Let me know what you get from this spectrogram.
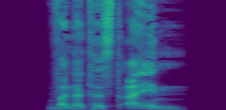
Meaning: inflection of einwandern: 1. second-person singular preterite 2. second-person singular subjunctive II
- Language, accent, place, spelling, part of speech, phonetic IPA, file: German, Germany, Berlin, wandertest ein, verb, [ˌvandɐtəst ˈaɪ̯n], De-wandertest ein.ogg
